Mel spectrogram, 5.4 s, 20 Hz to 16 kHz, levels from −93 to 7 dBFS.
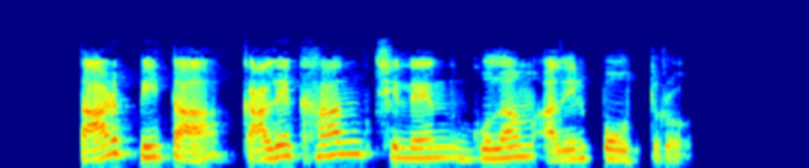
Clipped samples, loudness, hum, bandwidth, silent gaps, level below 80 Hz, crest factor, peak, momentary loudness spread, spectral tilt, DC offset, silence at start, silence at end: under 0.1%; -18 LUFS; none; 6.6 kHz; none; -60 dBFS; 18 dB; -2 dBFS; 9 LU; -7 dB/octave; under 0.1%; 0.55 s; 0.85 s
